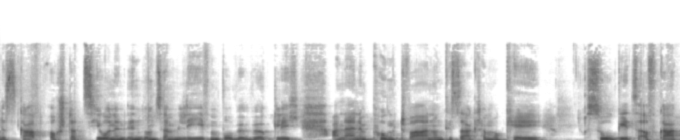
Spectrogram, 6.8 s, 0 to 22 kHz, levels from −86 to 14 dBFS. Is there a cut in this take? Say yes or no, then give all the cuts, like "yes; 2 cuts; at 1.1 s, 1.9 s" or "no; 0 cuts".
no; 0 cuts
